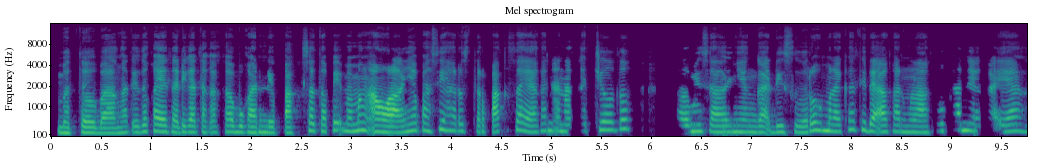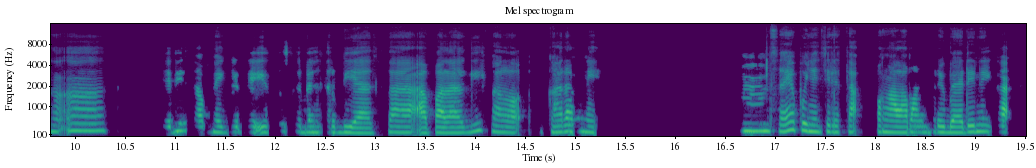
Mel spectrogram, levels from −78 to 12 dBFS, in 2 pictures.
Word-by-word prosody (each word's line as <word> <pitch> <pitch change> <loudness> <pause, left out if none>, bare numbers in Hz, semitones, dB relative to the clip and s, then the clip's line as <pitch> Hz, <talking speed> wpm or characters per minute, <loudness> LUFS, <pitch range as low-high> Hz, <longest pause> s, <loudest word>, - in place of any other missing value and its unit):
Betul 175 +1 +2
banget, 165 +2 +2
itu 195 +3 0
kayak 210 -2 +6
tadi 185 +1 +2
kata 190 0 +1
Kakak, 190 +2 0
bukan 185 -1 +3
dipaksa 175 +4 +1
tapi 215 +4 +1
memang 250 +4 +3
awalnya 190 +1 +7
pasti 235 +2 -1
harus 225 -1 -3
terpaksa 200 +5 0
ya, - - +3
kan 230 +1 -2
anak 210 -1 0
kecil 245 +4 -2
tuh 295 0 +1 0.5
kalau 200 -1 -1
misalnya 195 -2 +1
nggak 185 0 +2
disuruh, 195 +4 0
mereka 215 +4 0
tidak 240 -4 +4
akan 205 0 -2
melakukan 220 +8 -2
ya, - - -3
Kak, - - -4
ya, 215 - +2 0.2
heeh. 235 +3 -3 0.8
Jadi 180 +5 -3 0.2
sampai 185 +1 -4
gede 185 +1 -9
itu 185 - -10
sudah 185 -2 -4
terbiasa, 175 -1 -2 0.3
apalagi 170 +2 +1 0.2
kalau 185 -3 -1 0.3
sekarang, 195 +2 -1
nih. 185 -2 -4 1.5
Mmm, 220 -1 +1 0.2
saya 215 +4 +2
punya 225 -3 +3
cerita, 195 -2 -4 0.2
pengalaman 185 -1 +1
pribadi 185 -1 0
nih, 210 -1 -3
Kak, - - +2
195 Hz, 155 wpm, -19 LUFS, 185-215 Hz, 1.5 s, awalnya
